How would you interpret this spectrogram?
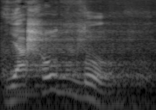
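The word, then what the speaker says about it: يَحُضُّ: ইয়াহুদ্দু, এই হাটাকে আমরা গলায় চাপ দিয়ে উচ্চারণ করবো ইনশাআল্লাহ। ওয়ালা ইয়াহুদ্দু বললে হবে না,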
